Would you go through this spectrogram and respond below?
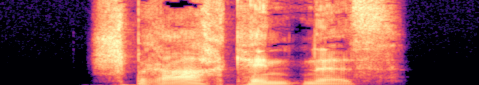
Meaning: language proficiency
- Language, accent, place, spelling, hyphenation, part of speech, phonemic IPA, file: German, Germany, Berlin, Sprachkenntnis, Sprach‧kennt‧nis, noun, /ˈʃpʁaːxˌkɛntnɪs/, De-Sprachkenntnis.ogg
